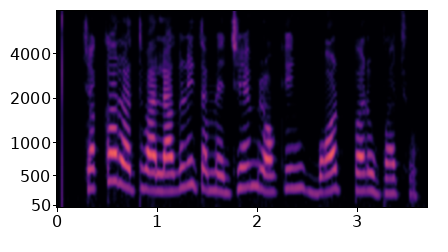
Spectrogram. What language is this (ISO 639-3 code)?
guj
